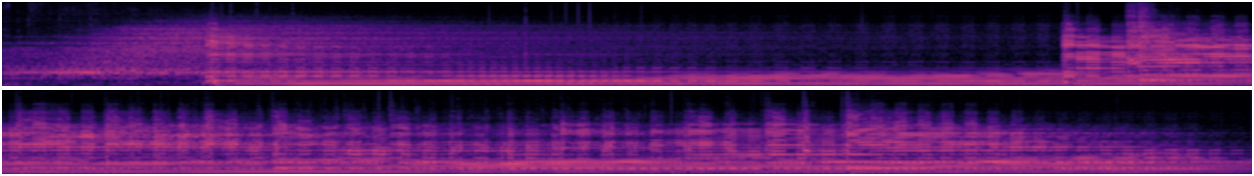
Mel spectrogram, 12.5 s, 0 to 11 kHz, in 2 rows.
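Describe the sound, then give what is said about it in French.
Ethno-dub music with oriental influences and 1970s-style psychedelic echo effects: a dense, droning layered texture swells in, then a fuller, brighter section with rhythmic accents enters midway, washed in effects and reverb, steady and loud. “Dans son chaudron de chaman transgenre, l'homme conjugue son goût de l'extase orientale à sa science du dub, elle-même teintée de psychédélisme 70s.”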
